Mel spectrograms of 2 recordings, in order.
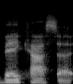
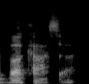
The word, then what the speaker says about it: Vacasa: I mispronounced the name of Bob's company in this podcast a few times. I said Vacasa. It's actually Vacasa. So I said it incorrectly.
